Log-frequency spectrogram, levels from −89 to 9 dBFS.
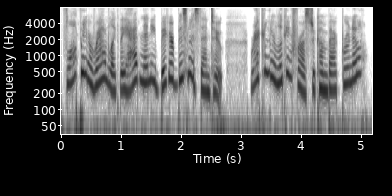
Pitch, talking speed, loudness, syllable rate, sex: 310 Hz, 210 wpm, -15 LUFS, 6.8 syllables/s, female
